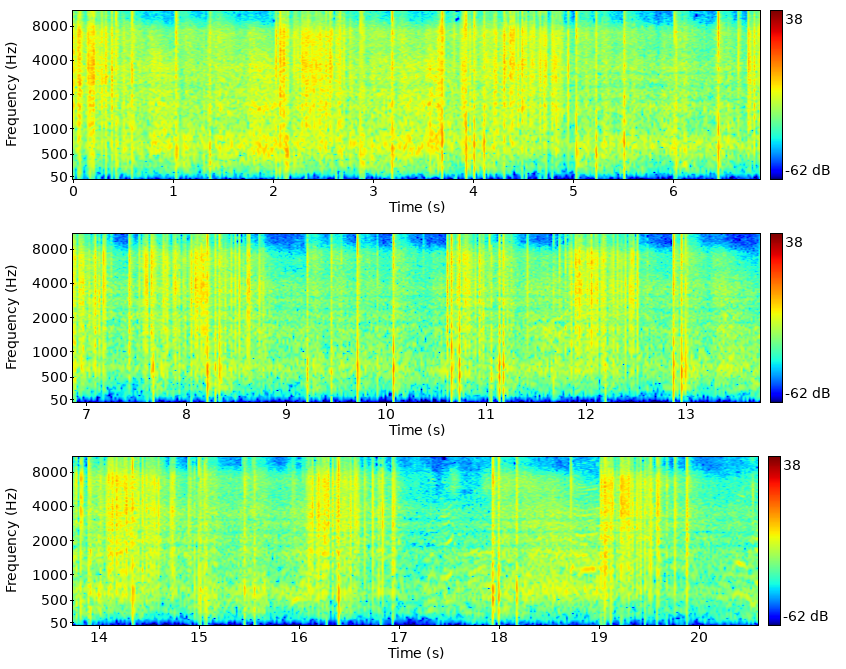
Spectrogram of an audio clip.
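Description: Wolff Goblin Nation fireworks firing a rapid, irregular run of shots: launch thumps and aerial bursts several times a second over a continuous crackle. It thins out near the end, with a last cluster of bangs.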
